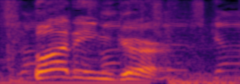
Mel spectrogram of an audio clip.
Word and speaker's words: Budinger: the night cap game Chase Budinger hard G that's some hard Bang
